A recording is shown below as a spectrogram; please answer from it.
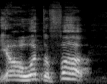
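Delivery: screaming at a very high, shrill pitch. Retelling watching a scary scene with others: retelling their own yelling. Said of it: "we in here yelling, screaming".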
